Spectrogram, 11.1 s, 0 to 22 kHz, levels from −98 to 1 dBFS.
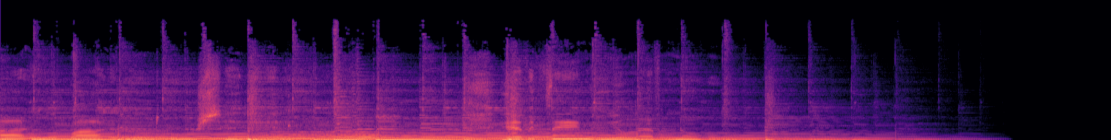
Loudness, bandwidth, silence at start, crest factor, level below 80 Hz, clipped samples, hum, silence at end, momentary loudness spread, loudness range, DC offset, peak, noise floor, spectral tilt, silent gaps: -26 LUFS; 18 kHz; 0 s; 14 dB; -38 dBFS; under 0.1%; none; 1.75 s; 14 LU; 15 LU; under 0.1%; -12 dBFS; -63 dBFS; -7 dB/octave; none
